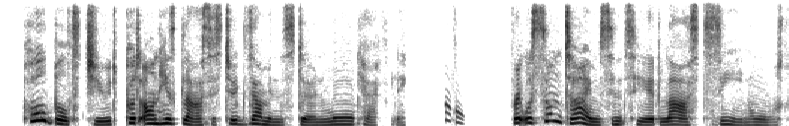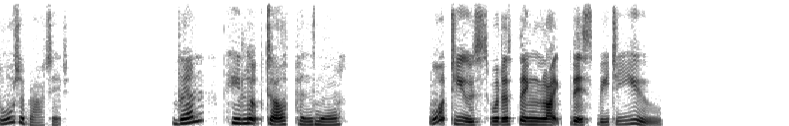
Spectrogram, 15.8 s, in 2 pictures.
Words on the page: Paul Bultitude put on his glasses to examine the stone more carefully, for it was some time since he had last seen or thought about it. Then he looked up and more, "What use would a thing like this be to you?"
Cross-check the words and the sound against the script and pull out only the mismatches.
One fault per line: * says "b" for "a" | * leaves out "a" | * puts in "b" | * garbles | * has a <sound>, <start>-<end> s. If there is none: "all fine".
* has a chirp, 4.4-4.7 s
